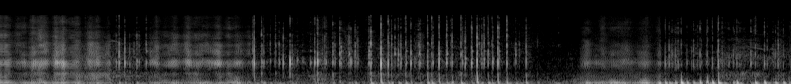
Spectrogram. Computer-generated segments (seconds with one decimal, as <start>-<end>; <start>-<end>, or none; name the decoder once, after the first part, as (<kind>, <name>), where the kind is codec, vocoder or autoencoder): 0.0-1.1 (vocoder, WaveNeXt); 1.5-2.5; 5.8-6.6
